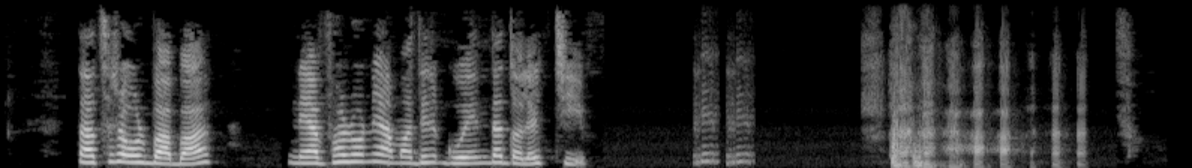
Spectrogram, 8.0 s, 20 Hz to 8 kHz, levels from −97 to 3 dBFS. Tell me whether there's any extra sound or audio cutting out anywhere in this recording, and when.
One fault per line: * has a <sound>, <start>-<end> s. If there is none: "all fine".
* has a laugh, 4.6-5.1 s
* has a laugh, 5.8-7.3 s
